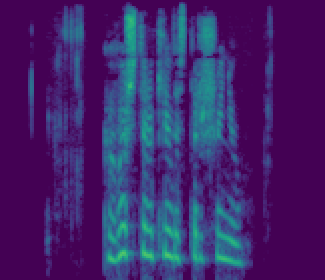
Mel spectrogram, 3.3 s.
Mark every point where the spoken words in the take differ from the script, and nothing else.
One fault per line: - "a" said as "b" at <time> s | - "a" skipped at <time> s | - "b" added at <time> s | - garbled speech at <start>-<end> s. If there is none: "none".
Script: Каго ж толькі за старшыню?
none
